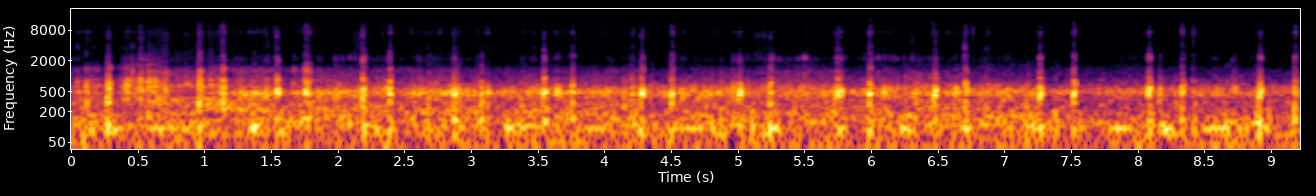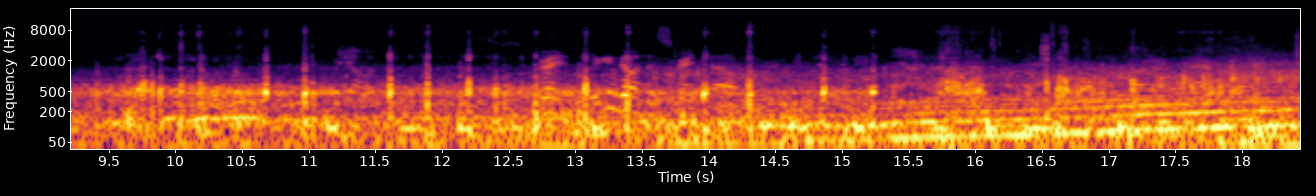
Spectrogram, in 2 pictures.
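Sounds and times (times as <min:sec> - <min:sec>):
skateboard wheels rolling over pavement: 0:00.0 - 0:18.4
traffic noise hum: 0:00.0 - 0:18.4
voices: 0:11.0 - 0:17.6.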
